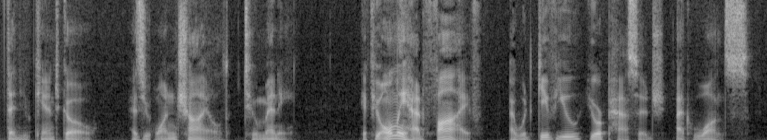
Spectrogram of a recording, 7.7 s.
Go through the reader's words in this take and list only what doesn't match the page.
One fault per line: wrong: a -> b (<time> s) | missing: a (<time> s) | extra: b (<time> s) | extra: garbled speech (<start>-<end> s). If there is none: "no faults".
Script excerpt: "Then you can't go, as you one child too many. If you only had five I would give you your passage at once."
no faults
